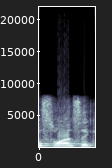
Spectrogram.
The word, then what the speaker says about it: Zwanzig: I'm Swansek. I live at 311 Pearl Street. Last name is spelled Zwanzig.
